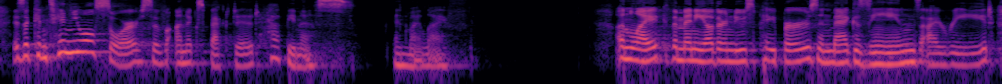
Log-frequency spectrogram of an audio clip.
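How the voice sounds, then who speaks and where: A woman preaching at a church service, telling stories and reading aloud in deliberate phrases with pauses and wry humor. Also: on the low side. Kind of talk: sermon storytelling, reading aloud from notes and a newspaper story. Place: indoor church service, speaking to a congregation. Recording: reverberant church hall.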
